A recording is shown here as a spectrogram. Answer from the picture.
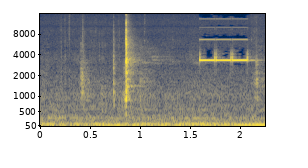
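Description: Arzum Okka Minio Turkish coffee machine giving a single high electronic beep, about half a second long, as it is switched on: the signal that it is ready for coffee to be added and the start button pressed. A sharp click comes shortly before the beep.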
